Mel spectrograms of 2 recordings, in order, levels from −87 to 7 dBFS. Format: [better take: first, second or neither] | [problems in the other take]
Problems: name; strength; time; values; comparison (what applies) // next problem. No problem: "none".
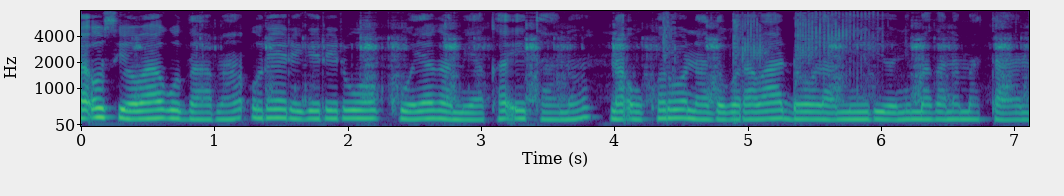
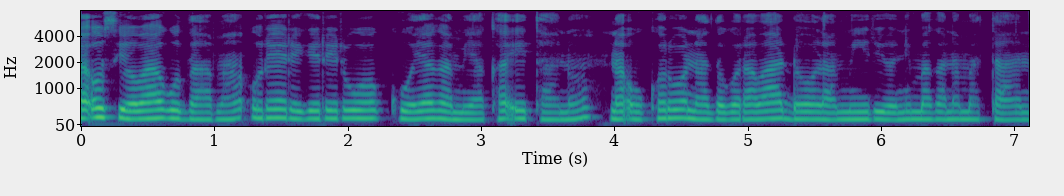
second | background sound (Tools + Fart); 17 dB below the speech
